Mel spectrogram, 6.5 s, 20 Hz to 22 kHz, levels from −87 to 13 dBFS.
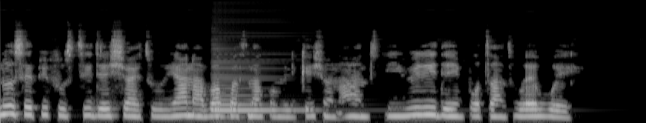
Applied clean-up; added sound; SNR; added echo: classical method spectral subtraction.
